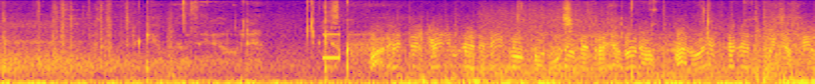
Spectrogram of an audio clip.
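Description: Gunfire from a mounted machine gun rattles rapidly.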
